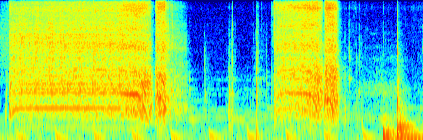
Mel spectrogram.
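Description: Screws being driven into a kydex appendix holster, a ratcheting whir in two long bursts with clicks and handling knocks between, close and alone.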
